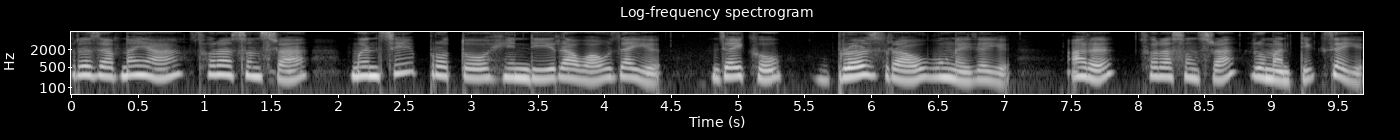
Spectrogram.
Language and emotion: Bodo, neutral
